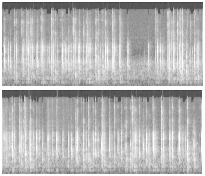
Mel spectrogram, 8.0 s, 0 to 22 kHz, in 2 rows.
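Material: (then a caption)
Aluminum, plastic. Fingertips type steadily on the plastic keycaps of a white-pink, full-aluminum 65% LINK65 mechanical keyboard with linear switches, an FR4 plate, and foam filling. The result is a fast stream of short, crisp, bright clacks with very little low thump, with a brief lull just before the three-second mark.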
